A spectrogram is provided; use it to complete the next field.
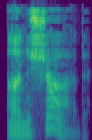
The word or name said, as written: unshod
